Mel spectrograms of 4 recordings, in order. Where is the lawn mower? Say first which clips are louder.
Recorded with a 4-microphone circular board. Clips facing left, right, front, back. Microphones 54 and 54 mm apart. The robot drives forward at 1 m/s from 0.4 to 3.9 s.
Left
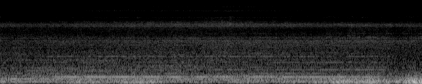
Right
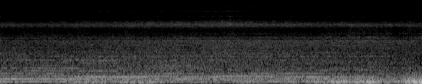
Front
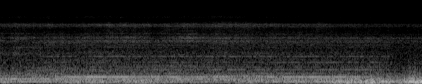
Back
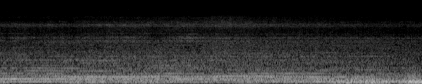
Right 3 dB, back 4 dB; 155° right; by 4.2 s 160° right.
